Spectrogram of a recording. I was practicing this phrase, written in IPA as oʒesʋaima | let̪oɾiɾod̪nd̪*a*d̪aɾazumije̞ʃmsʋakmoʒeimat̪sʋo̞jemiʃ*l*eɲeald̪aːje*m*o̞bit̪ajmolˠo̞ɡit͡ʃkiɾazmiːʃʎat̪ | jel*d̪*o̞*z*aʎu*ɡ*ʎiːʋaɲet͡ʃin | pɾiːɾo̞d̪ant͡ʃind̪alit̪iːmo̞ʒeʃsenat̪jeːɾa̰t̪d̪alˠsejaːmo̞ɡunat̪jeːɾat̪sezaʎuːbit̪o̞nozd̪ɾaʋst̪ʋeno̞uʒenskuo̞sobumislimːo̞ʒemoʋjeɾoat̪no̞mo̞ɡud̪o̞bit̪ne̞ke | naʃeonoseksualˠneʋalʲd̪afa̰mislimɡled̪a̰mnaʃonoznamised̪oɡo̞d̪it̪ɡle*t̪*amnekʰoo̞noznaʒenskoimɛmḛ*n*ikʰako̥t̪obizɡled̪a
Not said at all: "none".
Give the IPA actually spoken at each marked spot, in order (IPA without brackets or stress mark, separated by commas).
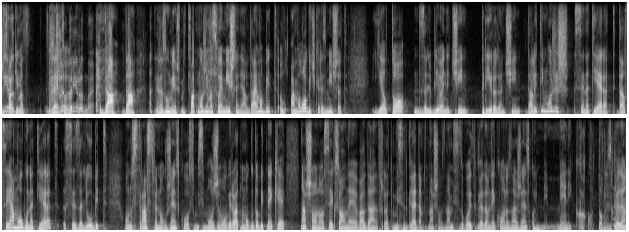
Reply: a, ʎ, m, t̪, z, b, d̪, n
